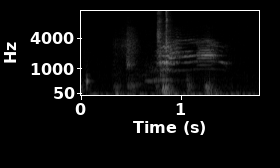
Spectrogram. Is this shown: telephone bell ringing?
no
